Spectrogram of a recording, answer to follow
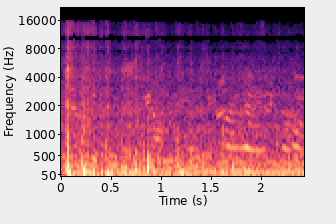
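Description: Hoofbeats of a horse cantering on a sand arena: a run of soft, low thuds as the hooves strike the footing.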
